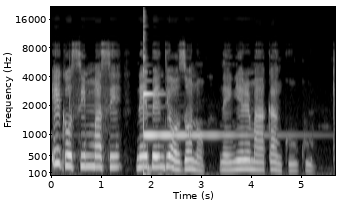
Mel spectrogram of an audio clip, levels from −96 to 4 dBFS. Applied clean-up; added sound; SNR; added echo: none; Dishes, pots, and pans / Chink, clink; 3 dB; none.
